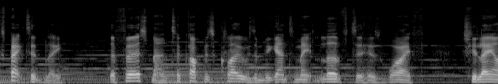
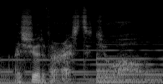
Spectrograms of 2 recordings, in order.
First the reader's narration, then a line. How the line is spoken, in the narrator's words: With his last breath, the seventh man whispered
